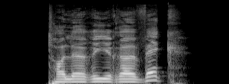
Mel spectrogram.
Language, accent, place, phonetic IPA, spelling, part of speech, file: German, Germany, Berlin, [toləˌʁiːʁə ˈvɛk], toleriere weg, verb, De-toleriere weg.ogg
- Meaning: inflection of wegtolerieren: 1. first-person singular present 2. first/third-person singular subjunctive I 3. singular imperative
